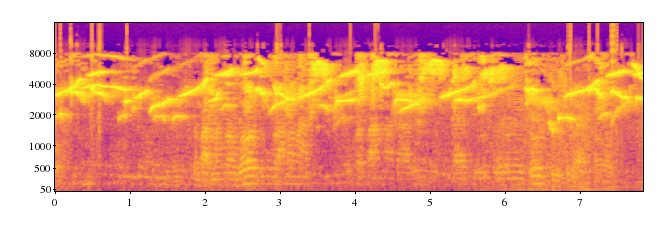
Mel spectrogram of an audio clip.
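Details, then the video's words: Black-form Oriental magpie-robin (kacer hitam) singing boldly in gacor style: rich, fast whistled phrases, rising and falling slurs and chattering notes run without pause, with a man speaking steadily underneath. "Kacer hitam gak pernah malu untuk gacor nie"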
